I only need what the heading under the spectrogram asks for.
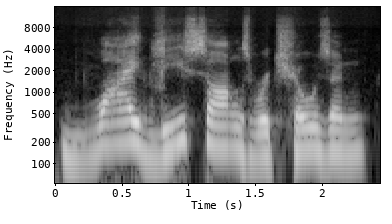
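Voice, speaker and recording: A man talking as a podcast guest in a casual interview, animated and opinionated as he tells stories. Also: fairly high pitch, takes it slowly, no room sound, studio quality. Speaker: podcast guest, show business historian.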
